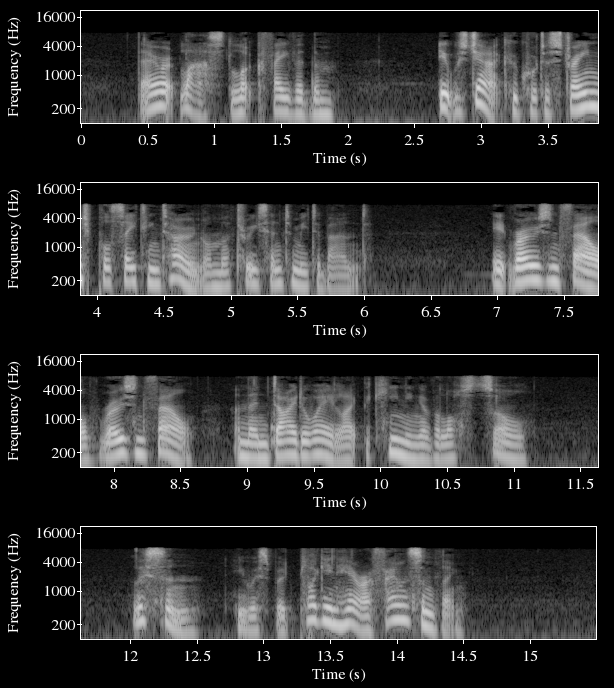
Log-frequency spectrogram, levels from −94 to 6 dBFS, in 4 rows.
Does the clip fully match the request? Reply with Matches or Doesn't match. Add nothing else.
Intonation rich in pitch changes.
Doesn't match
